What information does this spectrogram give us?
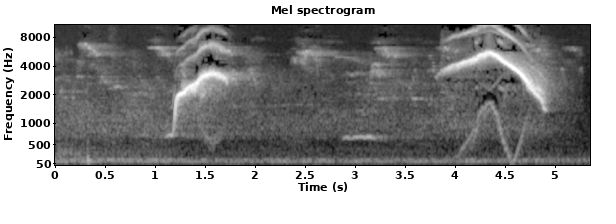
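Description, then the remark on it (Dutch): A starling gives two loud, sweeping whistles, each rising and then sliding down like a shrieking firework, separated by a brief pause with faint chirps in between. “Want je leest hier en daar ook dat ze een fluittoon maken. Een gillende keukenmeid wordt, wordt wel eens gezegd.”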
